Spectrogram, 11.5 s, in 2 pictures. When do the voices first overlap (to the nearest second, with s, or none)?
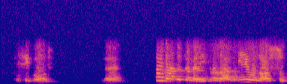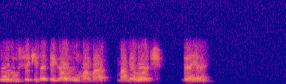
none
